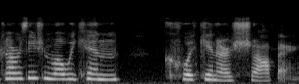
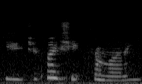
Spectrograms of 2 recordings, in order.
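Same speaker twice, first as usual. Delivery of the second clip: whispering; 15 dB quieter, much faster than usual. Real, not acted. Quiet aside during table talk.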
